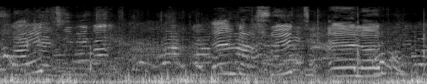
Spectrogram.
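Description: Young children's high voices babbling and calling out at play, several short overlapping utterances with no clear words.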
